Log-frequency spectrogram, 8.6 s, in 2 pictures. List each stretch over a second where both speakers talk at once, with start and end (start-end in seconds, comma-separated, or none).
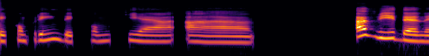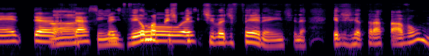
4.8-6.2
